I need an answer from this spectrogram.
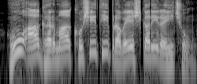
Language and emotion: Gujarati, neutral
